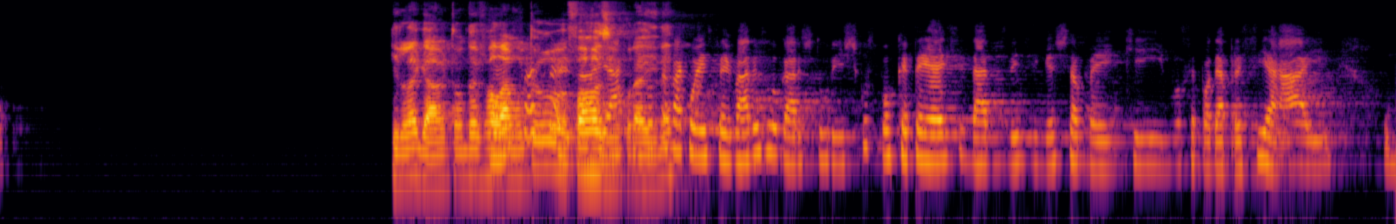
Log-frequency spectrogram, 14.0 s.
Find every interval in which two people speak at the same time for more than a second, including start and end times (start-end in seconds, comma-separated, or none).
4.9-6.7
